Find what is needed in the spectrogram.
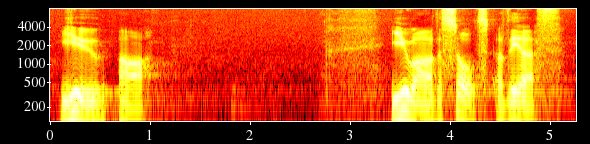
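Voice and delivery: slow, weighty "You are"; stress on "You are". Shown as a demonstration. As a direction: lean hard on "You are". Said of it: "the first two words ... I want you to remember".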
